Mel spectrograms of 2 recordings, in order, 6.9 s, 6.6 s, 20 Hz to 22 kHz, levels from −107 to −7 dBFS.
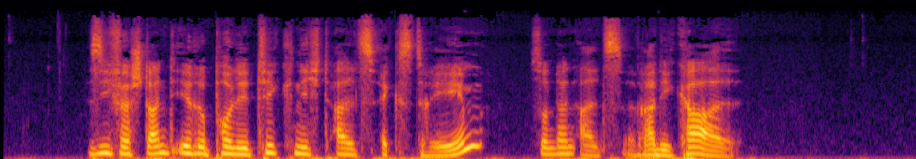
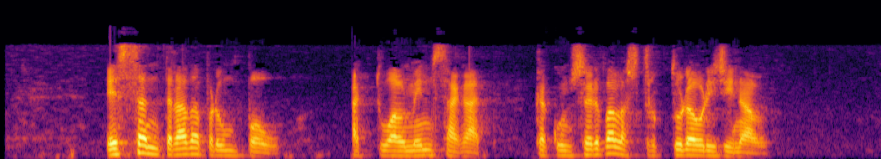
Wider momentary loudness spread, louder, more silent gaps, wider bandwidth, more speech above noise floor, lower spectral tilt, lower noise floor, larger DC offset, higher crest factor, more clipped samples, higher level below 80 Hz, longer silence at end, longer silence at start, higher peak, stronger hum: second, 9 LU vs 12 LU; second, -23 LUFS vs -19 LUFS; neither; first, 14.5 kHz vs 7.4 kHz; second, 36 dB vs 49 dB; about the same, -6 dB/octave vs -5 dB/octave; second, -58 dBFS vs -68 dBFS; neither; about the same, 20 dB vs 20 dB; neither; first, -38 dBFS vs -64 dBFS; first, 1.2 s vs 0.85 s; second, 0.65 s vs 0.8 s; second, -4 dBFS vs 0 dBFS; neither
